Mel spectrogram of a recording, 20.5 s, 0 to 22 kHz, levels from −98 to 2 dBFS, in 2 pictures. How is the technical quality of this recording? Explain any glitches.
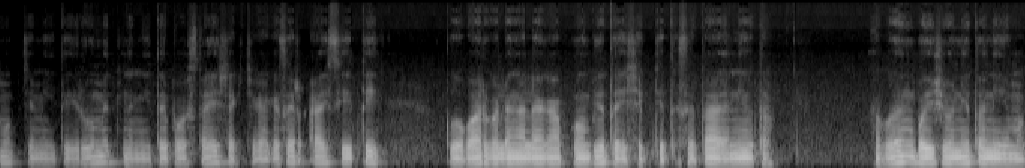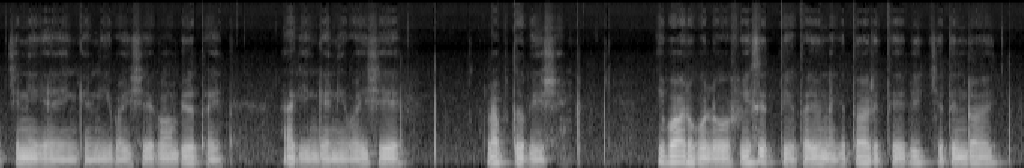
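The recording has one clear fault near the start. From 0.26 to 3.93 s, automatic gain rising: the gain control judged the input too quiet and raised its level by about 11 dB, so speech and background swell together until "kopar kole".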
